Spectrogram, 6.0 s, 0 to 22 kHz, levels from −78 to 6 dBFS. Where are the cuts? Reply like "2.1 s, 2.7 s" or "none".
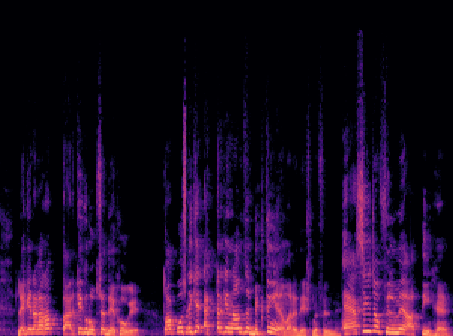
2.5 s, 4.5 s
